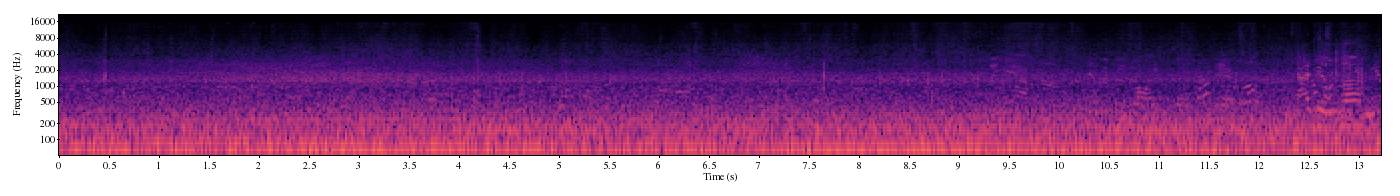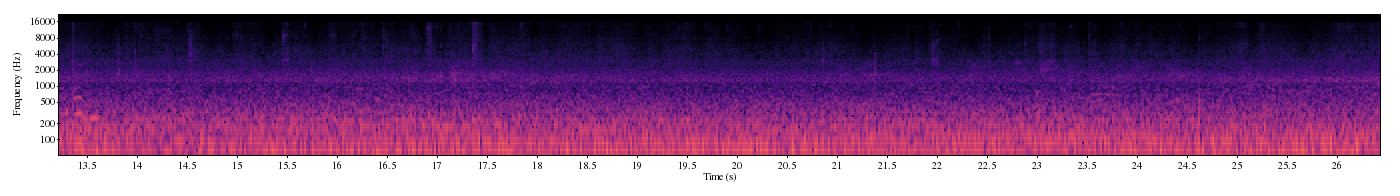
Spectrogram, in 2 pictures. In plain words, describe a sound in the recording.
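Traffic rumbles steadily nearby outdoors.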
